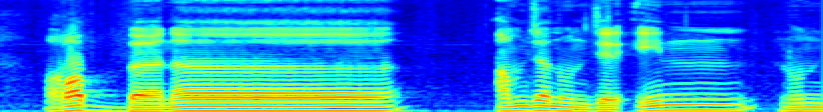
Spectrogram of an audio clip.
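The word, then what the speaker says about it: رَبَّنَا: আলিফের আমজাহ থাকার কারণে এক আলিফের জায়গায় আপনাকে তিন আলিফ টান দিয়ে পড়তে হবে সহি উচ্চারণ হবে রব্বানা আমজা নুন জের ইন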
